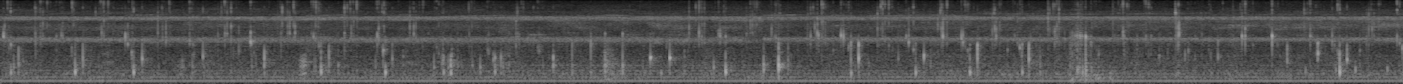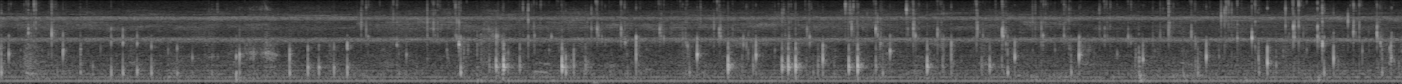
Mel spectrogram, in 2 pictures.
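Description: Close-up ASMR mouth sounds: rapid wet clicks and smacks like biting and chewing, growing denser and louder in the second half, over a faint steady hum.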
